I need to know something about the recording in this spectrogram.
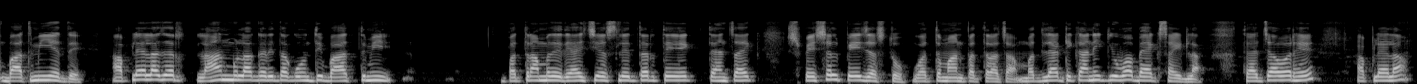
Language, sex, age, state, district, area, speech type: Marathi, male, 18-30, Maharashtra, Nanded, urban, spontaneous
